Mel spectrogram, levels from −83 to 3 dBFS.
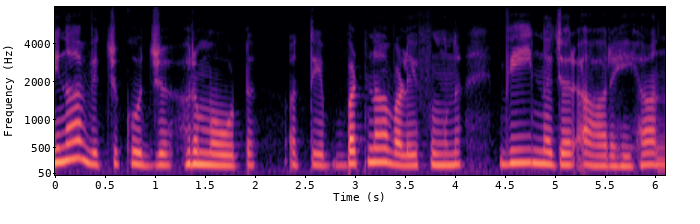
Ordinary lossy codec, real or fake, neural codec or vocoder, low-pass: none; real; none; none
